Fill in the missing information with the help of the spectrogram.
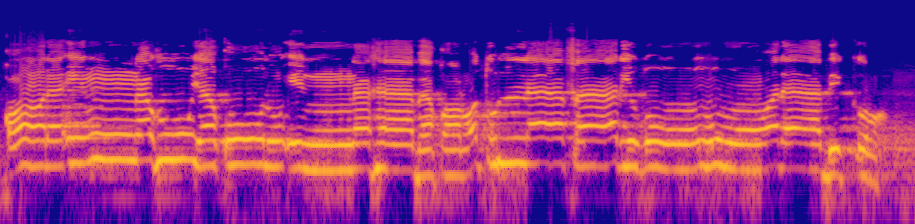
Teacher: قال انه يقول انها بقرة لا فارض ولا بكر، انه کے نون میں غنہ کرنا ہے، یقول کے قاف کو منہ بھر کے پڑھنا ہے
